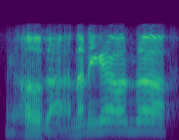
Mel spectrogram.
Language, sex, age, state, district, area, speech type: Kannada, male, 60+, Karnataka, Dakshina Kannada, rural, conversation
